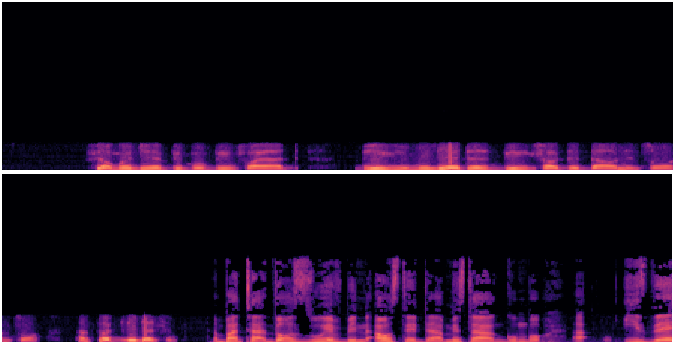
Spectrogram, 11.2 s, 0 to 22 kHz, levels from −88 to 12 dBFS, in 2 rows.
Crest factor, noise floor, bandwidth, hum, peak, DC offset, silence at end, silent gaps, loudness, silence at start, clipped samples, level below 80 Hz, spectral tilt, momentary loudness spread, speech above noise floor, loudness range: 16 dB; -73 dBFS; 11.5 kHz; none; -4 dBFS; under 0.1%; 0 s; none; -20 LUFS; 0.8 s; under 0.1%; -50 dBFS; -6 dB/octave; 15 LU; 54 dB; 3 LU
